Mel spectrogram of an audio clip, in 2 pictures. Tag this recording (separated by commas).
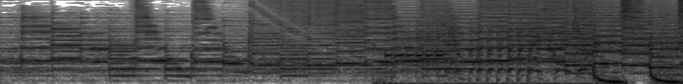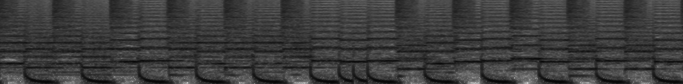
Techno, Electronic music, Music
